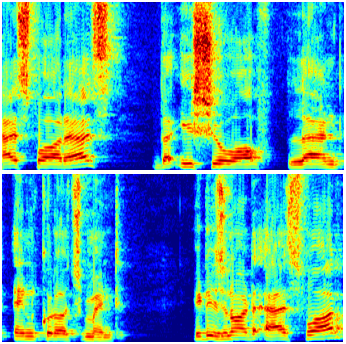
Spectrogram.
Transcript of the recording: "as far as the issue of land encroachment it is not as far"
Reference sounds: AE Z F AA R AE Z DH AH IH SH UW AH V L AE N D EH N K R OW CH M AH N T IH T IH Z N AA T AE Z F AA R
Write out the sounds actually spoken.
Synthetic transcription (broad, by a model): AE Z F AA R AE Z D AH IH SH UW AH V L AE N D EH N K R OW CH M AH N T IH T IH Z N AA T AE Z F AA R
